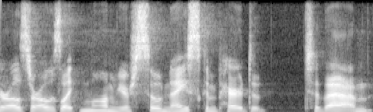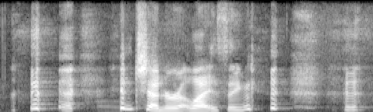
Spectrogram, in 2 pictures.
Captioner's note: laughter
